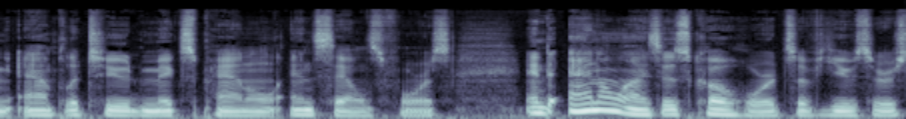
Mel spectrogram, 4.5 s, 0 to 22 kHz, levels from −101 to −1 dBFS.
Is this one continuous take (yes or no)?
yes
